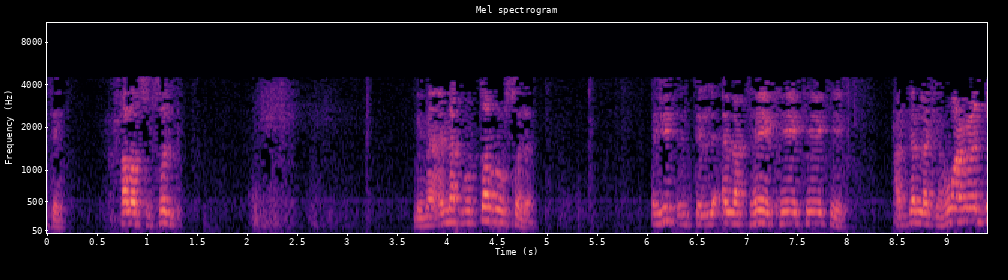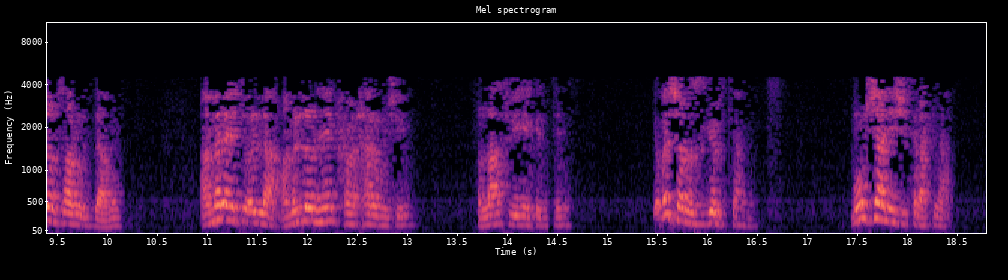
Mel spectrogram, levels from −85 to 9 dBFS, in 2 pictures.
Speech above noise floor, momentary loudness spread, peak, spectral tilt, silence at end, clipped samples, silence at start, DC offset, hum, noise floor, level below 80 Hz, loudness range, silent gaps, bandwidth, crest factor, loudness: 42 dB; 17 LU; -6 dBFS; -10 dB/octave; 0.35 s; under 0.1%; 0 s; under 0.1%; none; -65 dBFS; -70 dBFS; 5 LU; none; 4.8 kHz; 20 dB; -24 LUFS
